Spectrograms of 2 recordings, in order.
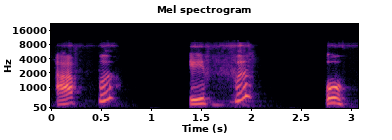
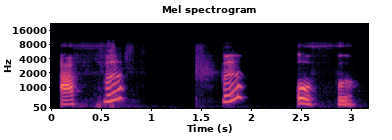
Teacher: अंदरूनी हिस्सा जो होठों का है वहां पे लगेगा तब हमारा फदा होगा।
